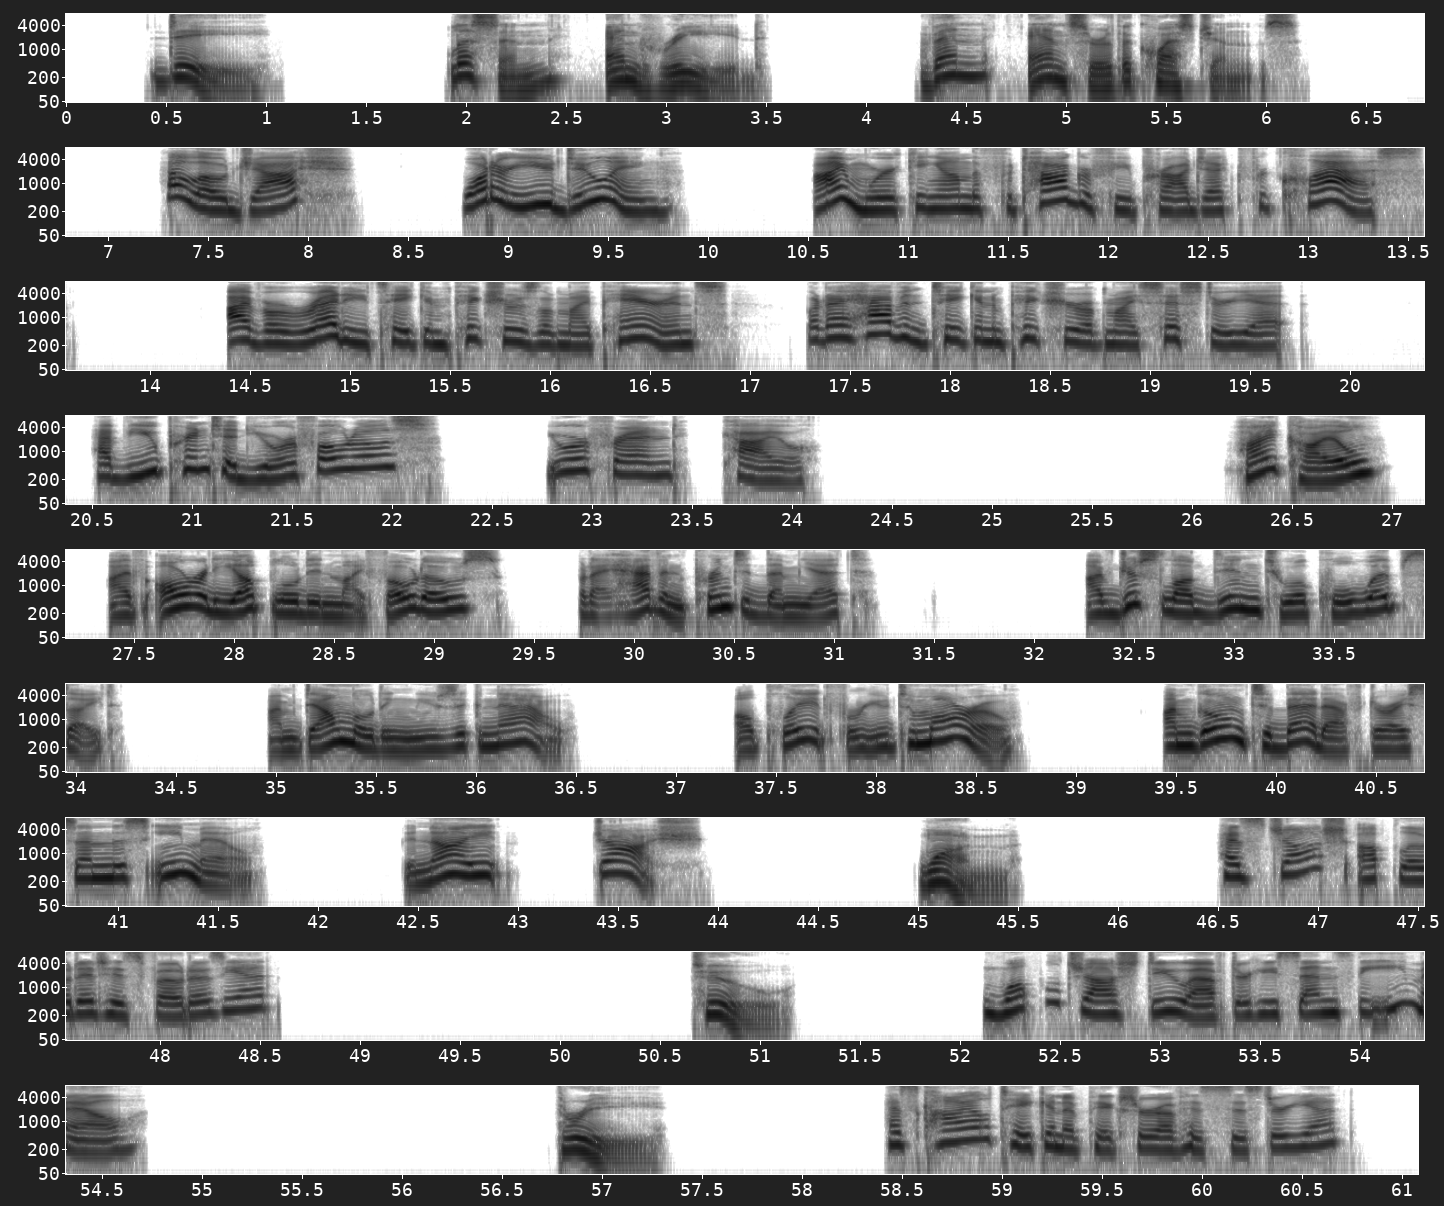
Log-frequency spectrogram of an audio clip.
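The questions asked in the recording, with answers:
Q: Has Josh uploaded his photos yet?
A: Yes, he has.

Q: What will Josh do after he sends the email?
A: He's going to go to bed.

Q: Has Kyle taken a picture of his sister yet?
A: No, he hasn't.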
